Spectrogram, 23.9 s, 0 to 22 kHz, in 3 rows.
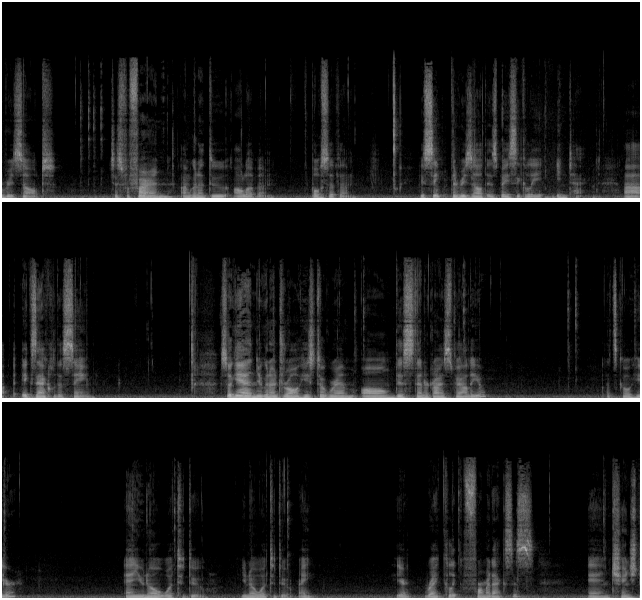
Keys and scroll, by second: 3.4 typing.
